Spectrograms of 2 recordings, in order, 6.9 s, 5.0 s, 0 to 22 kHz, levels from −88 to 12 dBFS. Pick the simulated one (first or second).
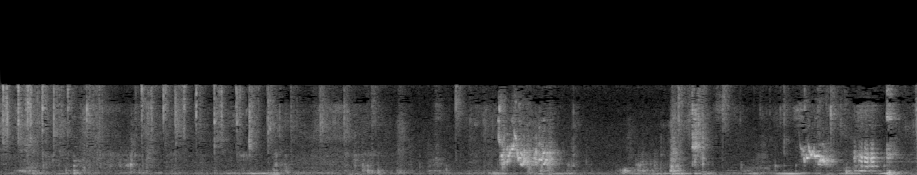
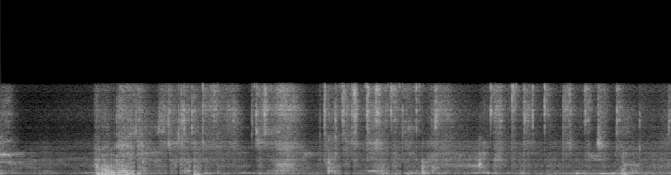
second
